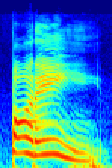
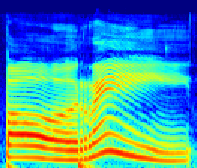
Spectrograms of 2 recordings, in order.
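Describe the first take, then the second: First: Said in the usual way. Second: "porém" drawn out, leaning on RÉM; stress on last syllable. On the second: Shown as a demonstration. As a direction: stretch "porém" syllable by syllable, last one strongest. ("porém" alongado, com a última sílaba mais forte) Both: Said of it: "última sílaba mais forte".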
